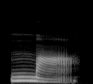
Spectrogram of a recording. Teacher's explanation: In natural everyday speech, it just goes down and stays down. It's low and a little bit creaky in your throat. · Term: zombie tone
